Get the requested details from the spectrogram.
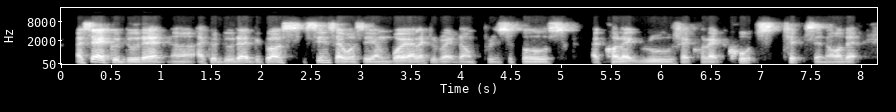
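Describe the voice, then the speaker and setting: A man speaks in a very deep, low pitch with fairly even intonation. His pace is fairly quick, with hardly any pauses. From Malaysia. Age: 60s. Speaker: actuary, past professional body president. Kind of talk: webinar talk. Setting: video webinar. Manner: halting, many fillers.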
